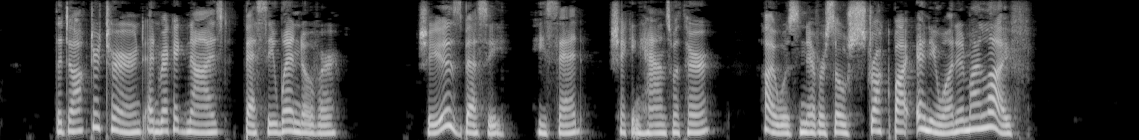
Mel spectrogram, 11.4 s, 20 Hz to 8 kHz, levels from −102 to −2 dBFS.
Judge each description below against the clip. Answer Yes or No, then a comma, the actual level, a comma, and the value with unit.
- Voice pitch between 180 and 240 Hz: Yes, high, 190 Hz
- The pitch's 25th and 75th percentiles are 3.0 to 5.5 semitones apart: Yes, average, 3.3 semitones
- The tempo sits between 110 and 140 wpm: Yes, slow, 135 wpm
